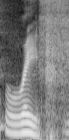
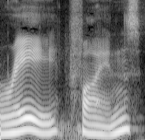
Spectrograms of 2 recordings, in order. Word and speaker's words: Ralph: Written Ralph. But it's pronounced Rafe. – Yeah. – But you know... – It sounds like people are calling him Ray Fiennes, but it's Rafe Fiennes.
